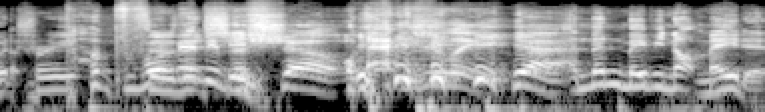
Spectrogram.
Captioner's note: laughing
